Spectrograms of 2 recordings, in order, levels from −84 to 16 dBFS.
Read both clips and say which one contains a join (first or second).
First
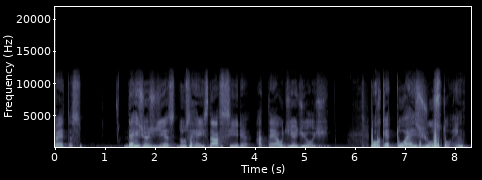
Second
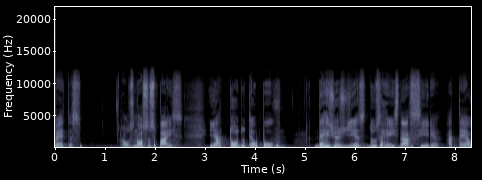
first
